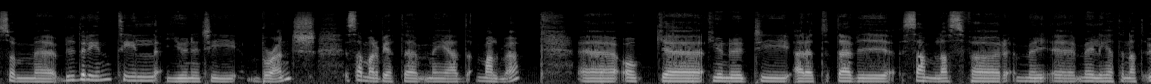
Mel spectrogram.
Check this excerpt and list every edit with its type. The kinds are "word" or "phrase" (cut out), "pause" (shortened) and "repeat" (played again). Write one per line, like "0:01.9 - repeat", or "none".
0:01.6 - word
0:03.4 - word
0:04.7 - word
0:07.1 - word
0:07.9 - word
0:08.3 - word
